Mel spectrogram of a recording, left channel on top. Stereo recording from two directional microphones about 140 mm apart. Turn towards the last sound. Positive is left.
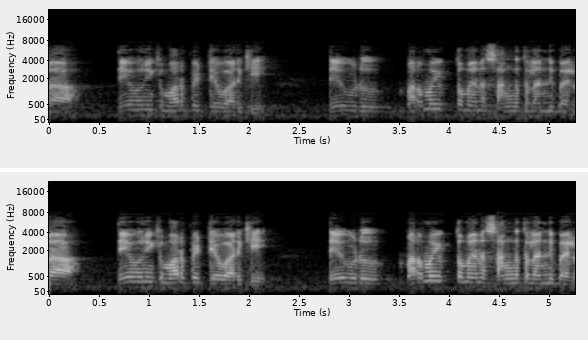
turn(degrees=-45)  # may be behind; listen again after turning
